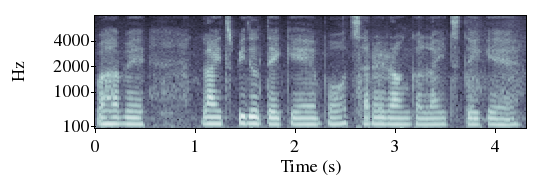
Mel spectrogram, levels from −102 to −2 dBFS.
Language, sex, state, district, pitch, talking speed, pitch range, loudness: Hindi, female, Tripura, Dhalai, 160 Hz, 180 wpm, 160-170 Hz, -18 LUFS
